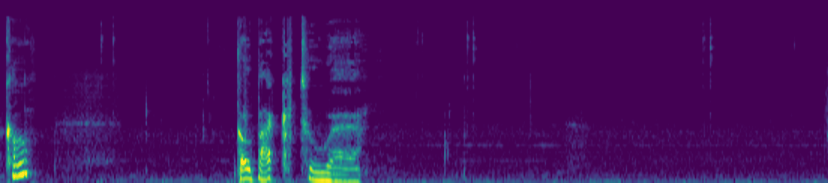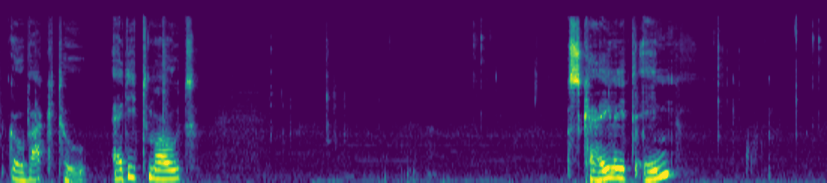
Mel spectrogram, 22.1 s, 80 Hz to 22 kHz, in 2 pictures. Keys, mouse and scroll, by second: 3.2 Tab, 6.2 click, 9.4 click, 11.5 Tab, 15.4 a, 17.4 click, 19.6 s, 21.9 click.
